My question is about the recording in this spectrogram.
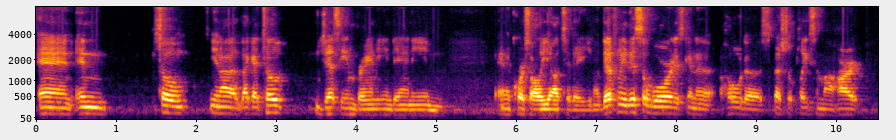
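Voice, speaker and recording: A man's voice: lowish voice, fairly even intonation, normal speed, darkish tone, a little hiss or hum. A man, an actor guest in a casual interview, talking loosely with many fillers and restarts.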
